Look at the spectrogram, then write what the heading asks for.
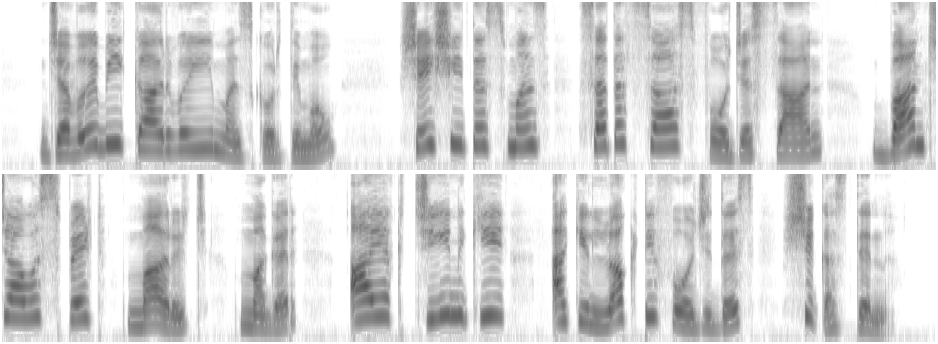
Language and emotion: Kashmiri, neutral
